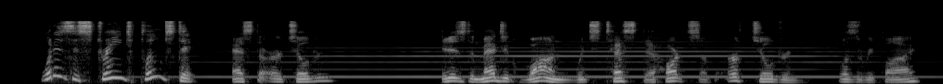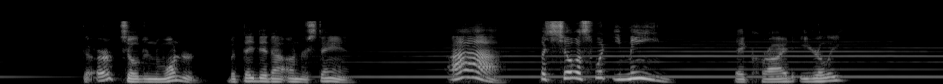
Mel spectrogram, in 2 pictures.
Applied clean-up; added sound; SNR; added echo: none; Wind instrument, woodwind instrument; 17 dB; none.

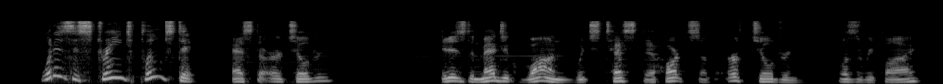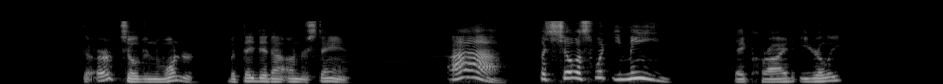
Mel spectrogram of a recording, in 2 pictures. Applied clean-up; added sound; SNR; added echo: classical method spectral subtraction.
